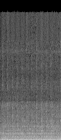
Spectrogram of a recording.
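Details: Argo ATV running after the fuses were replaced, with a new carburetor, fresh oil change and new fuel pump; it had failed after sitting all winter: short, even low idle rumble with no misses or knocks. Normal idle.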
